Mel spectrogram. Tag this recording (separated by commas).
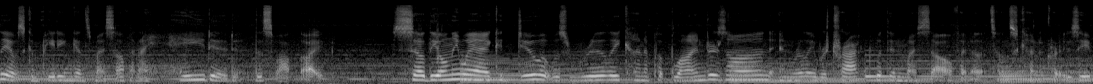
Speech, Music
